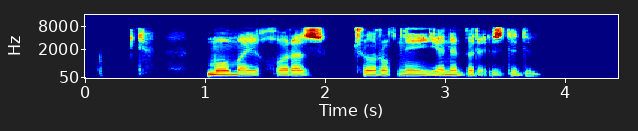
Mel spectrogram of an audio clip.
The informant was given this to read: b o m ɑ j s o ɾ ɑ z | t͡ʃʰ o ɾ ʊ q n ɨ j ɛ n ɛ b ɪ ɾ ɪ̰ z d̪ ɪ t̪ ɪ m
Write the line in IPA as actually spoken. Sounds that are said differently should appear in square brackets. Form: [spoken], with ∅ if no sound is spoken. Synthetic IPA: [m] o m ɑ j [χ] o ɾ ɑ z | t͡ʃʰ o ɾ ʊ q n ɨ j ɛ n ɛ b ɪ ɾ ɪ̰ z d̪ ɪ [d̪] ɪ m

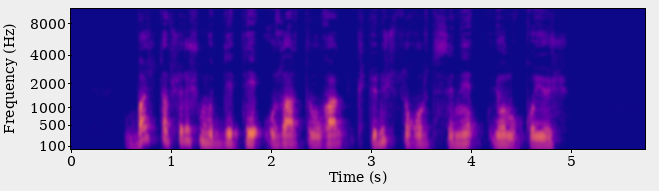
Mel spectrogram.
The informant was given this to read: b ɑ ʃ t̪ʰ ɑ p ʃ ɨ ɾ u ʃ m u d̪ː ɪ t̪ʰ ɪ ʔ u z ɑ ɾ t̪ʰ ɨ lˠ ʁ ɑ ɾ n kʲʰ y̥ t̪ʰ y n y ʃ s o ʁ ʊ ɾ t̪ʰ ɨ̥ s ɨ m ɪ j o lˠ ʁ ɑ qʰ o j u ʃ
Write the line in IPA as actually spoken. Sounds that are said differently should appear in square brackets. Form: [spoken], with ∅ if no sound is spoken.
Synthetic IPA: b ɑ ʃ t̪ʰ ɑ p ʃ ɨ ɾ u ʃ m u d̪ː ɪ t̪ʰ ɪ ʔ u z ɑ ɾ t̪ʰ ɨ lˠ ʁ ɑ [∅] n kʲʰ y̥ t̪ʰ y n y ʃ s o ʁ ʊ ɾ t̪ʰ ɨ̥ s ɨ [n] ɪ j o lˠ ʁ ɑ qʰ o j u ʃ

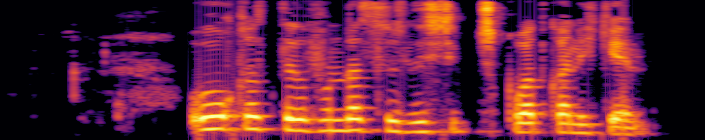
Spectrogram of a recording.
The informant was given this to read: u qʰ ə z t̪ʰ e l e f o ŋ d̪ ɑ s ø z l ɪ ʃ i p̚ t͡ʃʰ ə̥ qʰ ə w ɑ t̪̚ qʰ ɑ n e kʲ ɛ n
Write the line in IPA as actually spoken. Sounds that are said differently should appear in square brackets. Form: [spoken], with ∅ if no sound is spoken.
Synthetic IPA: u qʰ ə z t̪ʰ e l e f o [n] d̪ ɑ s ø z l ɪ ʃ i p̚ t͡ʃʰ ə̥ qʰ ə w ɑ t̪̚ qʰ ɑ n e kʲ ɛ n

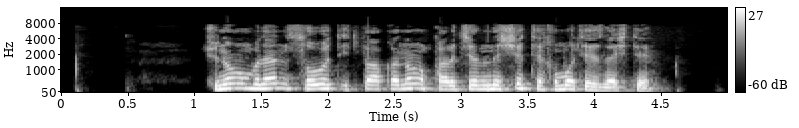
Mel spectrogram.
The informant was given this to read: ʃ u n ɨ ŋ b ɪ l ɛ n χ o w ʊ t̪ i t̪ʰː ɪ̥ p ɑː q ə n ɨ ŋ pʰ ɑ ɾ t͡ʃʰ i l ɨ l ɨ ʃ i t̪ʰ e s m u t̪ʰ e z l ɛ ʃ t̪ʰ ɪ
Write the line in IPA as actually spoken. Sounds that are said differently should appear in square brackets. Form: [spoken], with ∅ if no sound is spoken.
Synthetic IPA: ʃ u n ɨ ŋ b ɪ l ɛ n [s] o w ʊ t̪ i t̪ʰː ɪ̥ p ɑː q ə n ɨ ŋ pʰ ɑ ɾ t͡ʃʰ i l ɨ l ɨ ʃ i t̪ʰ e [χ] m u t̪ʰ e z l ɛ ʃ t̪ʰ ɪ

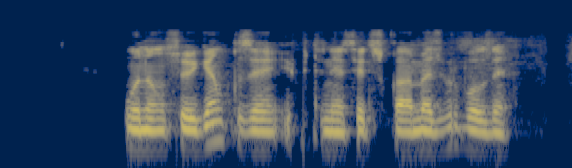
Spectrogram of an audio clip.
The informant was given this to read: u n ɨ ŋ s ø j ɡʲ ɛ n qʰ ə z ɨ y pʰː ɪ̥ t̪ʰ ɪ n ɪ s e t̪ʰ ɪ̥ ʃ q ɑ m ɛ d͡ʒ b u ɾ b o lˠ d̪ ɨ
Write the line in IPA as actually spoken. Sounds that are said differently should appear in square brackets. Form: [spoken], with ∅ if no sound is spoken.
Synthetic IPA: u n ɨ ŋ s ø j ɡʲ ɛ n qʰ ə z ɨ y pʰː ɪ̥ t̪ʰ ɪ n ɪ s e t̪ʰ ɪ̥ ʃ q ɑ m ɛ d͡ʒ b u ɾ b o lˠ d̪ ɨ

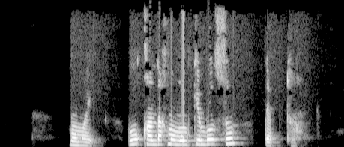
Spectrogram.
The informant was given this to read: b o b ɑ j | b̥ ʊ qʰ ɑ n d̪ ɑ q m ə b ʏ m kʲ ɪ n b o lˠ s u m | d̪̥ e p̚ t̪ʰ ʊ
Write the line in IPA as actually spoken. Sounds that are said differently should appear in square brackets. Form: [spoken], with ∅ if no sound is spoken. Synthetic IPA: [m] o [m] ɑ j | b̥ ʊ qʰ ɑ n d̪ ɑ q m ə [m] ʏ m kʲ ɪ n b o lˠ s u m | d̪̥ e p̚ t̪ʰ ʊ

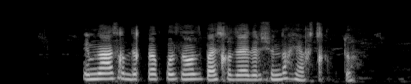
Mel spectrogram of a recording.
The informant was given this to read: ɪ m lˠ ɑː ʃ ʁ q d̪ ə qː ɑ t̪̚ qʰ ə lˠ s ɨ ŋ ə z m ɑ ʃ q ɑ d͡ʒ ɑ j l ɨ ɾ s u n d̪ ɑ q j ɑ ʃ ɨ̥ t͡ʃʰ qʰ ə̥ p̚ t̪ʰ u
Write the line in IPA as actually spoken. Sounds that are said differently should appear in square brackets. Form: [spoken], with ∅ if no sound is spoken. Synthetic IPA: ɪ m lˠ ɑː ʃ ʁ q d̪ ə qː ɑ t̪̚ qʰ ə lˠ s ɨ ŋ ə z [b] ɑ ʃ q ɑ d͡ʒ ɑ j l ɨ ɾ [ʃ] u n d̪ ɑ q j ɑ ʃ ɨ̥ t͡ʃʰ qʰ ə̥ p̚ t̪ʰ u

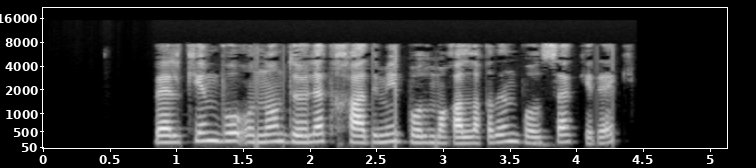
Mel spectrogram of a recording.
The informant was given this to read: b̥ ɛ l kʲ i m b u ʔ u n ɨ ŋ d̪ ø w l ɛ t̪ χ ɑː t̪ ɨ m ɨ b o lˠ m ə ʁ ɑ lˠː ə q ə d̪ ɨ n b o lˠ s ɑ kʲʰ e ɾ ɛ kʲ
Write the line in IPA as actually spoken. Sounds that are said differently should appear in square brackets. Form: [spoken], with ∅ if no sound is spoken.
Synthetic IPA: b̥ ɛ l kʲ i m b u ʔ u n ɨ ŋ d̪ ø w l ɛ t̪ χ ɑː [d̪] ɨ m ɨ b o lˠ m ə ʁ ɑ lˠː ə q ə d̪ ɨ n b o lˠ s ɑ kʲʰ e ɾ ɛ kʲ

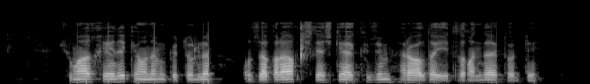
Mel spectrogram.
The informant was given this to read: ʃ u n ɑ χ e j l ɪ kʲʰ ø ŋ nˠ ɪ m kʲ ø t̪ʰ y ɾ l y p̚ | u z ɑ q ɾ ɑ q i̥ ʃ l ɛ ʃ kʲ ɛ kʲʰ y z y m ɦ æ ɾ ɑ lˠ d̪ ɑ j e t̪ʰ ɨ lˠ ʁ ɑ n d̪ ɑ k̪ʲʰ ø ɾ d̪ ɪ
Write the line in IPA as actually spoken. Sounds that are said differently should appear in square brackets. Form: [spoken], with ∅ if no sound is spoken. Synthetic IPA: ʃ u [ŋ] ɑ χ e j l ɪ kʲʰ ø ŋ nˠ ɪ m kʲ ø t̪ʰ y ɾ l y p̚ | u z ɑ q ɾ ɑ q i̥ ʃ l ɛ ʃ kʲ ɛ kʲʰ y z y m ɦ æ ɾ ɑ lˠ d̪ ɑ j e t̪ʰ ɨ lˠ ʁ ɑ n d̪ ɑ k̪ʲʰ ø ɾ d̪ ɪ

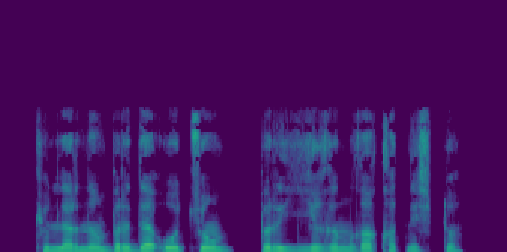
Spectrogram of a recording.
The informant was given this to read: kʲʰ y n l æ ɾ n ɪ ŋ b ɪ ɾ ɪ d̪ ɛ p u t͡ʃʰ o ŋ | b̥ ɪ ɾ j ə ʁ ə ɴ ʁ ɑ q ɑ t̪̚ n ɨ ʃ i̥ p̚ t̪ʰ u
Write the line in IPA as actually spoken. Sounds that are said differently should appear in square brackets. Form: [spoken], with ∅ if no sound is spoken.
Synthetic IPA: kʲʰ y n l æ ɾ n ɪ ŋ b ɪ ɾ ɪ d̪ ɛ [ʔ] u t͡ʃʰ o ŋ | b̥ ɪ ɾ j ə ʁ ə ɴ ʁ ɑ [qʰ] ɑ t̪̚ n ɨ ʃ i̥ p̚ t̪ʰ u

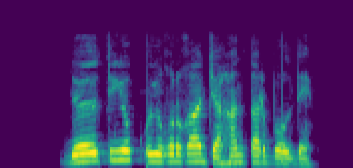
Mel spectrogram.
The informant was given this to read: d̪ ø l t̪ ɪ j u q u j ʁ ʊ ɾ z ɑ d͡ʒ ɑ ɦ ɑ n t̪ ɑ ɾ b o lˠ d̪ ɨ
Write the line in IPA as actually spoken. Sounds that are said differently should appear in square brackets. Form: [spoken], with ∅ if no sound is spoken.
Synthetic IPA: d̪ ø l t̪ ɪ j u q u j ʁ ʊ ɾ [ʁ] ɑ d͡ʒ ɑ ɦ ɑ n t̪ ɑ ɾ b o lˠ d̪ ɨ

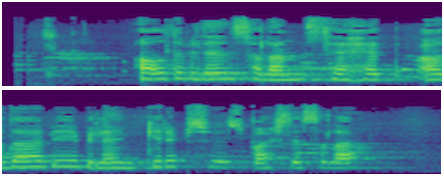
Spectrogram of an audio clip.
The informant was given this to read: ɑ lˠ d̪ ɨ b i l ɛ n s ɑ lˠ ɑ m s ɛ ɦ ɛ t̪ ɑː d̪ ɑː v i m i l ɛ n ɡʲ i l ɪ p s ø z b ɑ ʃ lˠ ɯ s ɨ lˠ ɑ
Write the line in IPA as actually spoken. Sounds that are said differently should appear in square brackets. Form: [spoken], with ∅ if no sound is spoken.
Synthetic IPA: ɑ lˠ d̪ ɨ b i l ɛ n s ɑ lˠ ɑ m s ɛ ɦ ɛ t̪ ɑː d̪ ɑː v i [b] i l ɛ n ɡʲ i [ɾ] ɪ p s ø z b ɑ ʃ lˠ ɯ s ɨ lˠ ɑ

